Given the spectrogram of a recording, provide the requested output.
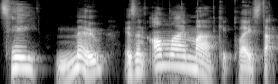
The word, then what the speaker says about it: Temu: this what is teamwork Timo pronounced T moo is an online Marketplace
